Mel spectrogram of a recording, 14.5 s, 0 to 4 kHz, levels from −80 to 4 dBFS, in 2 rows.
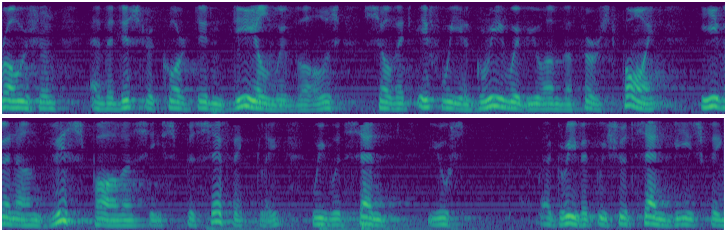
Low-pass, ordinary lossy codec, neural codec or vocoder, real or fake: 3.6 kHz; MP3, 24 kbps; none; real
